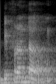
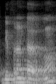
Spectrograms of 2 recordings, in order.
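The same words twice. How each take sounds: Both takes have the same delivery.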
